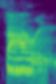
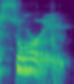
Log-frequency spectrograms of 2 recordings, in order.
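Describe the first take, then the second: First: It is said with a more closed American O. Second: It is said with a strong, open Canadian O. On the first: "Americans will say sorry" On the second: "we're more stronger with the O would be like sorry"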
